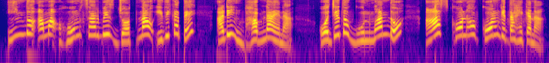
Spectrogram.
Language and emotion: Santali, angry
